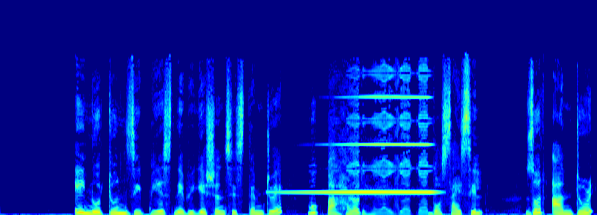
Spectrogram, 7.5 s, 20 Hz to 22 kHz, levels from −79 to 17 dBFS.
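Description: From 3.32 s to 5.58 s, loudspeaker feedback squeal: a pure 2.4 kHz tone swells over roughly one and a half seconds to sit a few dB above the speech. A spectrogram shows a single bright horizontal line thickening, and the waveform's envelope grows steadily.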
